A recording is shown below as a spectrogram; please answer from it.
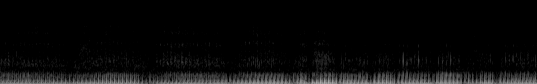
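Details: Deep, continuous purring of a domestic cat recorded close up, a rumbling drone rising slightly in loudness midway, with soft thumps and faint fur rustling.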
